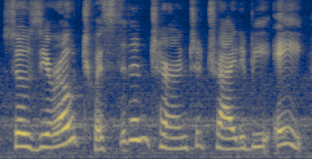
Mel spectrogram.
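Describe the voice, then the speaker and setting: A woman reads a children's storybook aloud in a slightly high voice. She is expressive and takes her time, lingering over phrases like a teacher with a class. There is some creak in her tone and faint noise behind her. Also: poor audio. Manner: animated, deliberate, pauses to ask listeners questions. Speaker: teacher reading a picture book aloud to children.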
